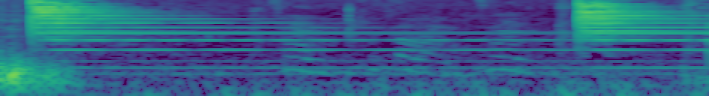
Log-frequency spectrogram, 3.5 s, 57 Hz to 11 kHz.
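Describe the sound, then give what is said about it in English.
A bell tolls twice, about three seconds apart, as part of a 10-bell salute. Each loud strike leaves a long, bright, shimmering ring that slowly fades, with faint voices murmuring between the strikes. “they're really butchering this fucking 10-bell salute”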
